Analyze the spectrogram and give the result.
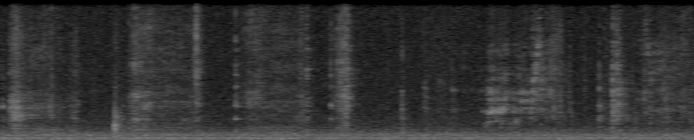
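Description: A metal palette knife is scraped across a flat canvas board coated in thick wet teal and pink paint, spreading the teal paint. Quiet, gritty scraping and smearing strokes continue throughout, with occasional brighter, sharper swipes standing out from the steady rasp.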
